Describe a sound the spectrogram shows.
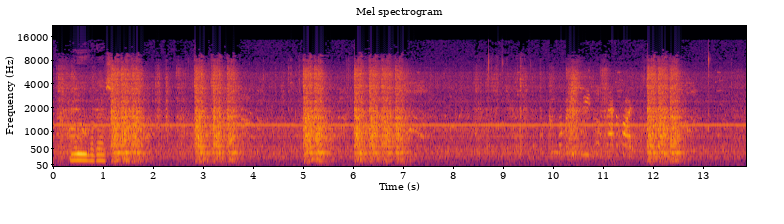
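Bursts of gunfire rattle from a video game through a television speaker.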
